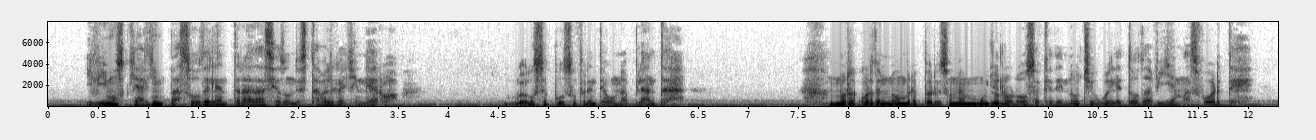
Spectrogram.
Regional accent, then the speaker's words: Long Beach, California, United States; born there; A mí me tocó nacer aquí en Long Beach, California. Mis hermanos mayores nacieron en México y yo no tuve quizás tanto contacto con mis raíces mexicanas.

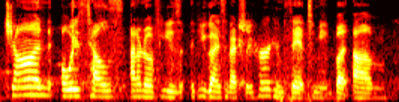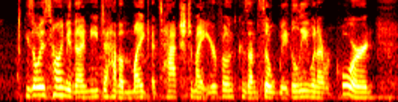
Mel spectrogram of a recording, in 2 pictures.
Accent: Long Island, New York, United States; First, I grew up in Long Island

